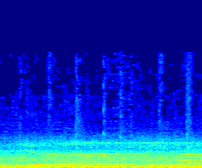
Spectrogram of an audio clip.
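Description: Motor scooter riding in traffic: a steady, loud low rumble of engine and wind noise, with faint steady tones over it.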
